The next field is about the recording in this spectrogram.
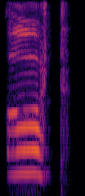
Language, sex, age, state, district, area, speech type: Kashmiri, female, 18-30, Jammu and Kashmir, Baramulla, urban, read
